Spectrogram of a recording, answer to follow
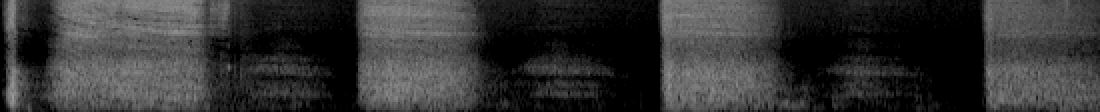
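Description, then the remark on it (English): Someone blows up a balloon that is wet on the end in four strong, breathy puffs, each lasting about a second, with quieter inhales in between. The rhythm is steady and nobody speaks. “So what happens when I blow up this balloon?”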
